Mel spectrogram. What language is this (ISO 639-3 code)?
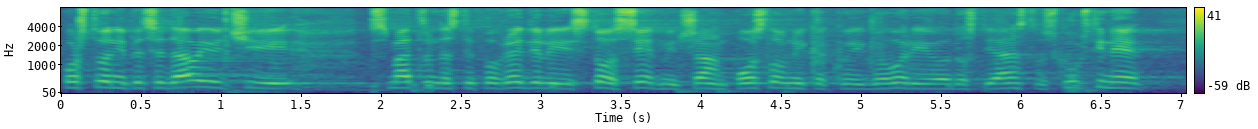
srp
